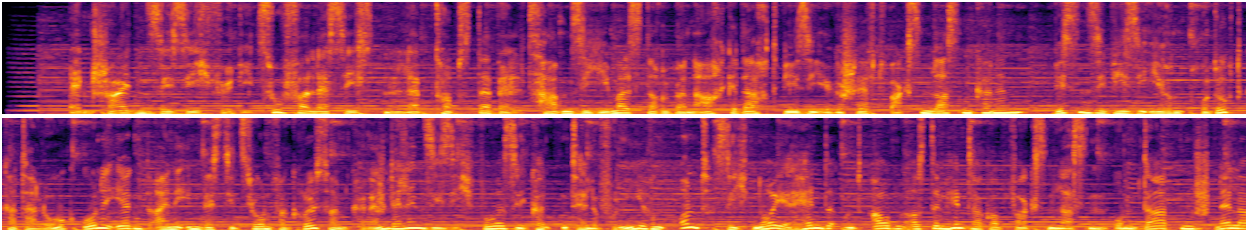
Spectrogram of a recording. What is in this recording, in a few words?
Documentary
